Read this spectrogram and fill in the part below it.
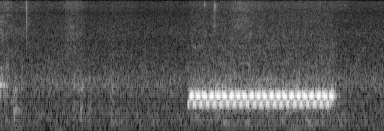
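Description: A phone rings in a courtroom setting, an electronic trilling tone that starts abruptly and runs for about two seconds before cutting off, with soft room noise around it.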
